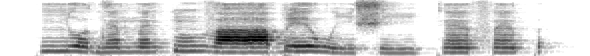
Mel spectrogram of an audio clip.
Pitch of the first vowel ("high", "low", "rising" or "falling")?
falling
